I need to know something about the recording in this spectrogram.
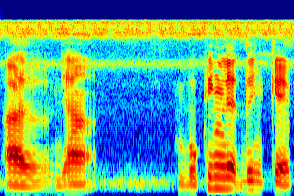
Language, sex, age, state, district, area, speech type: Santali, male, 30-45, West Bengal, Bankura, rural, spontaneous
